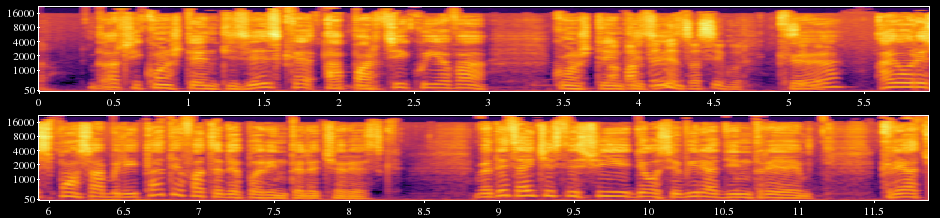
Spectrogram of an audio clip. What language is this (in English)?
Romanian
